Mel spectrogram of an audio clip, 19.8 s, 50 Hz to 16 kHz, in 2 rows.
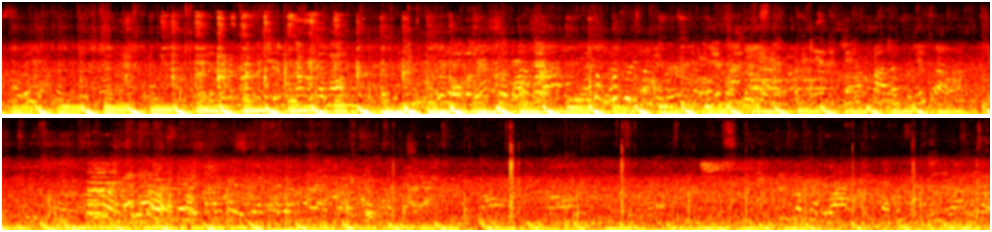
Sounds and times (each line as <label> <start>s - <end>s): Footsteps 0.0s - 19.7s
Traffic Sound 0.0s - 19.7s
crowd 0.0s - 19.7s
